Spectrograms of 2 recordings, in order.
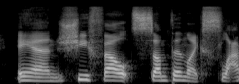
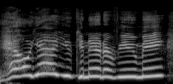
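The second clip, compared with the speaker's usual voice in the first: eager agreeing; 11 semitones higher than usual. Retold or imitated.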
